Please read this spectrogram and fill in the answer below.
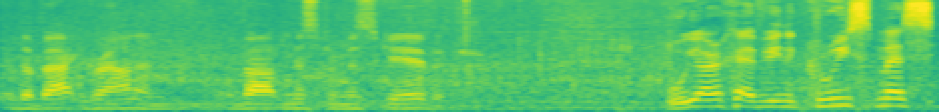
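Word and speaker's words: Mickiewicz: important in Polish literature his name is Adam Miscavige right correct yep got it again check me check my pronunciation and this fella is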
